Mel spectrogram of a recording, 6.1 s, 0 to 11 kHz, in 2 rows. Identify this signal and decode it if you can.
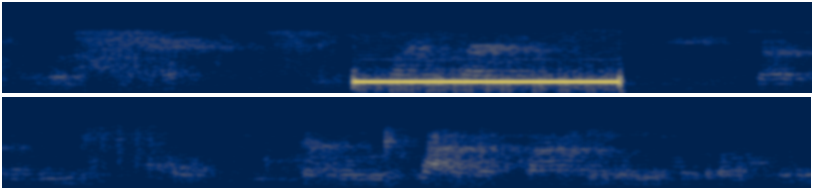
Ringback tone (Europe, 425 Hz), with speech.
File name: out- -2003- - - .6961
